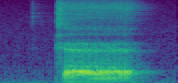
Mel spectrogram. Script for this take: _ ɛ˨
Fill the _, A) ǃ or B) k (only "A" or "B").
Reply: B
